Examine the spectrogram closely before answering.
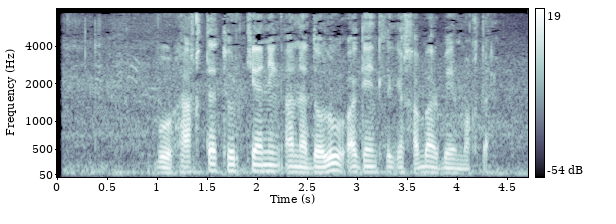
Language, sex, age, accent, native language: Uzbek, male, 18-24, Qashqadaryo, Uzbek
